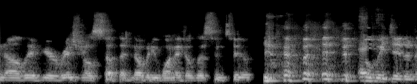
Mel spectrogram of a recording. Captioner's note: laughs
